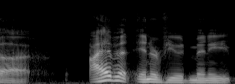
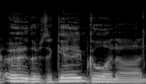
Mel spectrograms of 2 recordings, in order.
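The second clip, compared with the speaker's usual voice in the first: mock annoyed fan; 4 semitones higher, 6 dB louder than usual. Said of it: "get some social media post".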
